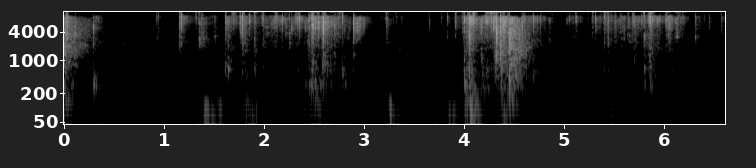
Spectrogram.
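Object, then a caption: Ball of pressed soap shavings cut with a metal knife. A metal craft knife cuts and scrapes chunks off a solid ball of pressed soap shavings held in the hands. The result is a series of dry, bright, crunchy carving and scraping bursts with short pauses between strokes.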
